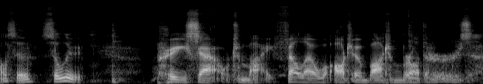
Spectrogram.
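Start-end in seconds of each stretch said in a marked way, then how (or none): 1.6-4.7 slow, soft, drawn-out hillbilly drawl. Narrating the Autobot's salute, the speaker attempts a failed Optimus Prime impression. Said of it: "that just sounded like some hillbilly".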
